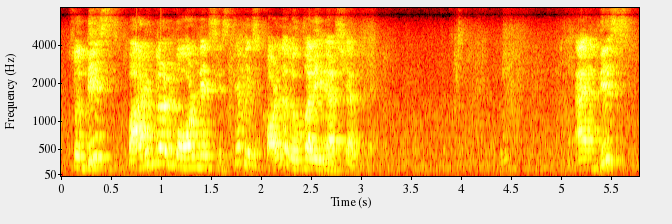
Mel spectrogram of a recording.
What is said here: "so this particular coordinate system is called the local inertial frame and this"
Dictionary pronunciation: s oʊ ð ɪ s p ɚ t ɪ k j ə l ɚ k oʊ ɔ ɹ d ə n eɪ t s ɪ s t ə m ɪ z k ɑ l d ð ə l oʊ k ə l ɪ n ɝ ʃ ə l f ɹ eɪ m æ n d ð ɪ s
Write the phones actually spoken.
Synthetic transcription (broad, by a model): s oʊ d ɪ s p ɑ t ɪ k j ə l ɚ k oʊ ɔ ɹ d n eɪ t s ɪ s t ə m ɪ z k ɑ l d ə l oʊ k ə l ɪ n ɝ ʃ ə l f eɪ æ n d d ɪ s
